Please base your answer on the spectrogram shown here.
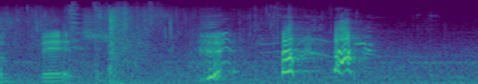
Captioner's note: laughs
